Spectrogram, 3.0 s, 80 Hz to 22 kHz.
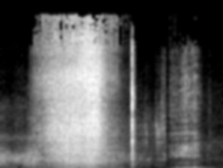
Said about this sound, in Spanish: Un día después, ya el 20 de agosto, íbamos en camino, ya en el jeep todos apretados. Yo iba en la parte de atrás, entre las maletas, el tripié, la cámara, las papitas, los refrescos y lo que habíamos comprado de provisiones.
